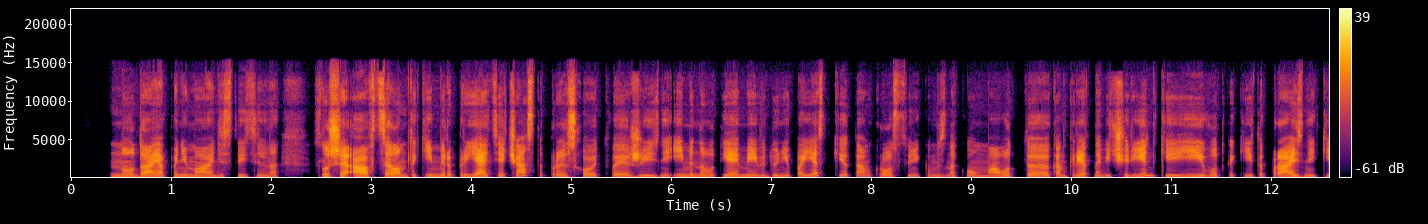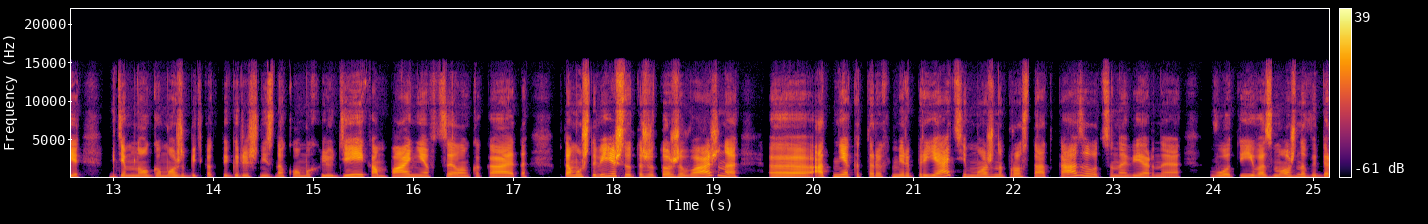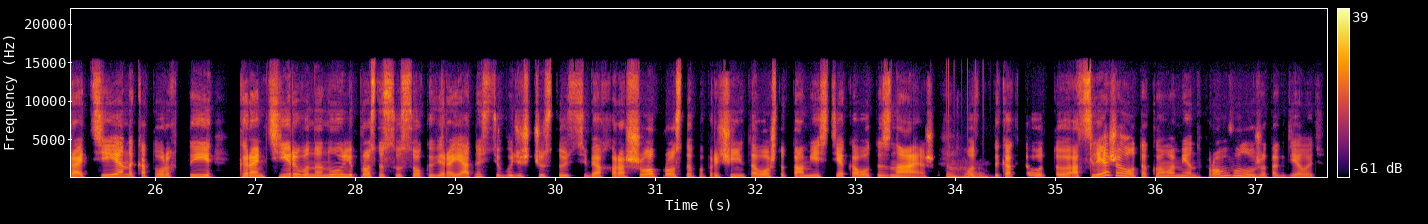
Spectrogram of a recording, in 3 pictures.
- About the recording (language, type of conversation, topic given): Russian, advice, Как перестать чувствовать неловкость на вечеринках и праздничных мероприятиях?
- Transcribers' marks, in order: mechanical hum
